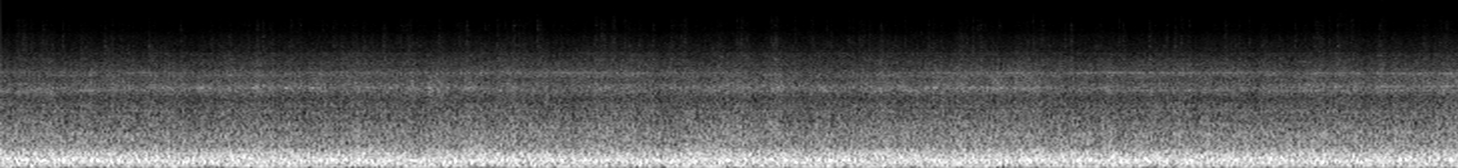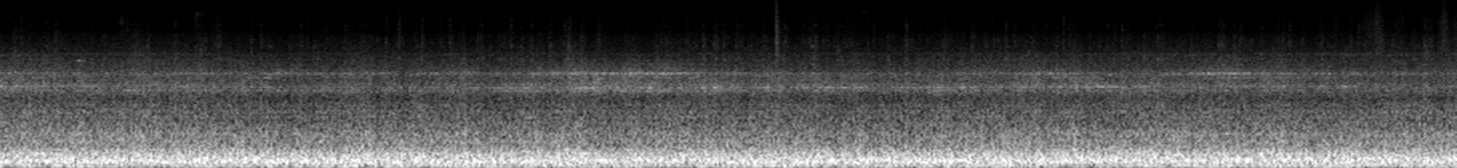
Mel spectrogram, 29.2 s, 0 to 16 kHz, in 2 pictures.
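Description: Cabin noise inside an E3-series Shinkansen train running at speed: a steady rumble of wheels and running gear on the track, with a faint high whine that comes and goes.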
